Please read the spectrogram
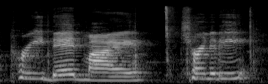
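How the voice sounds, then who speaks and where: A woman with an American accent speaks at a fairly high pitch with lively intonation, and room echo is audible. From Mississippi, Biloxi. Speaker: lifestyle vlogger. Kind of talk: casual cooking vlog.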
